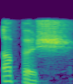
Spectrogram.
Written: uppish

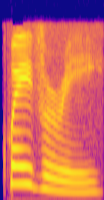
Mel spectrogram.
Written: quavery

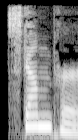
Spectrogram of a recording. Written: stumper

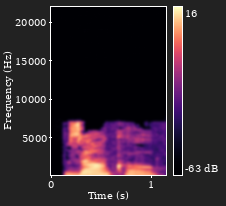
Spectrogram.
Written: zonko

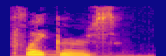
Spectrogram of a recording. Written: flakers

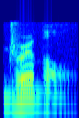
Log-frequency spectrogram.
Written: dribble

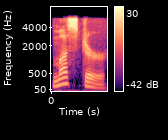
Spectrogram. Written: muster

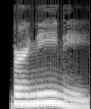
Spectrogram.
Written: Berninesque

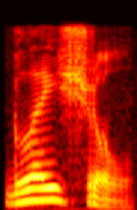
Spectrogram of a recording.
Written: glacial

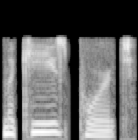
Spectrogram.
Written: McKeesport

